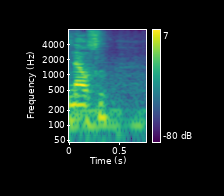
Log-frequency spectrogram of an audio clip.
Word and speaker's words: Nielsen: I think it's spelt Nielsen, but I'm pretty sure it's pronounced Nelson.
